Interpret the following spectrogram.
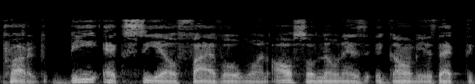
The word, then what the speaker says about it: Igalmi: better your lead product bxcl501 also known as igami is that the correct pronunciation of the of the trade name yes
